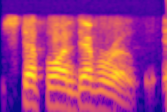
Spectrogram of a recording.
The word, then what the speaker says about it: Stephon Devereux: You know, Stephon Devereux. It's not really the easiest names to pronounce, especially if you don't know that the E is silent.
